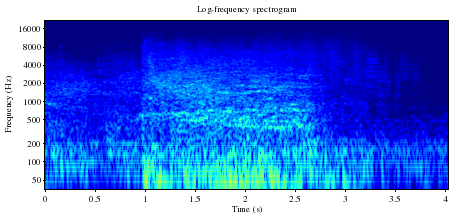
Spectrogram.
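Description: An energy weapon fires with a crackling electric burst.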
